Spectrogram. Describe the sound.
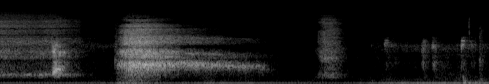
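A person takes a big deep breath: a short sniff, then a long, loud, airy inhale and exhale, followed by a few shorter, quieter breaths and small breathy noises.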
